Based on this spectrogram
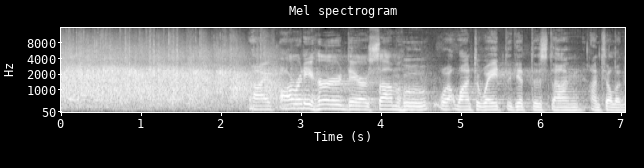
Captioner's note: cheers and applause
